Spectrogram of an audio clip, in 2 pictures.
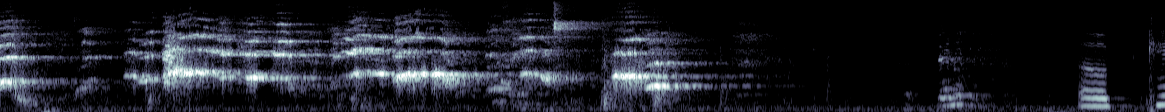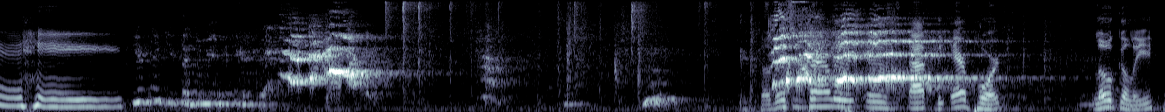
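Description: A woman screams and shouts shrilly in a large echoing hall.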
